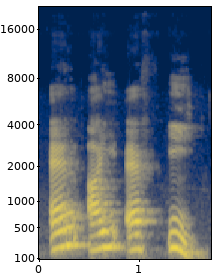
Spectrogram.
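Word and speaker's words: knife: You see five letters, okay? But how many sounds you have to pronounce? You pronounce only four sound. NIFE, NIF, not knif. You pronounce knif, not. You pronounce is NIF.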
